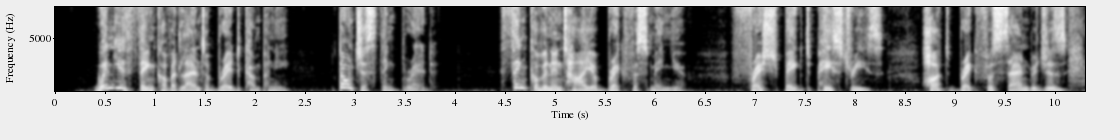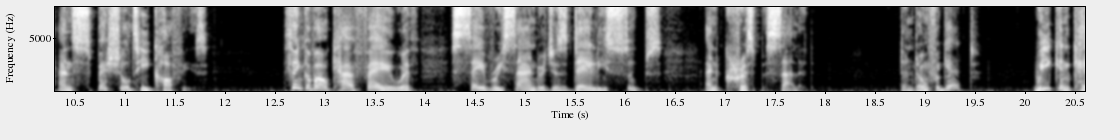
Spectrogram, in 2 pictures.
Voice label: English Medium Sell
